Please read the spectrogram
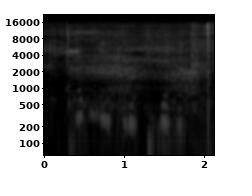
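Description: Near silence: faint outdoor ambience with a few soft, short, low sounds in the first part.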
